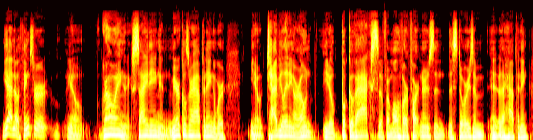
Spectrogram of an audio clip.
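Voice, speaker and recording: A middle-aged man telling a personal faith story in an interview, earnest and halting, with many restarts. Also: medium pitch, expressive, darkish tone, dry recording, studio quality. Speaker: guest, entrepreneur and nonprofit co-founder.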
